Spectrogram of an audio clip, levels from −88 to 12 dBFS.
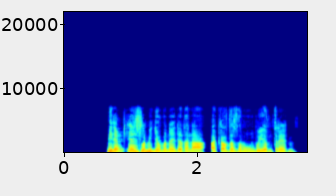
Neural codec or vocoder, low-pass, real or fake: none; 7.2 kHz; real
